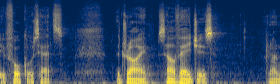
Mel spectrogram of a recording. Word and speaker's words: Salvages: The dry salvages. But I'm not being pretentious. It's there's a note here that says salvage needs to rhyme with a sage. So, try salvages.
